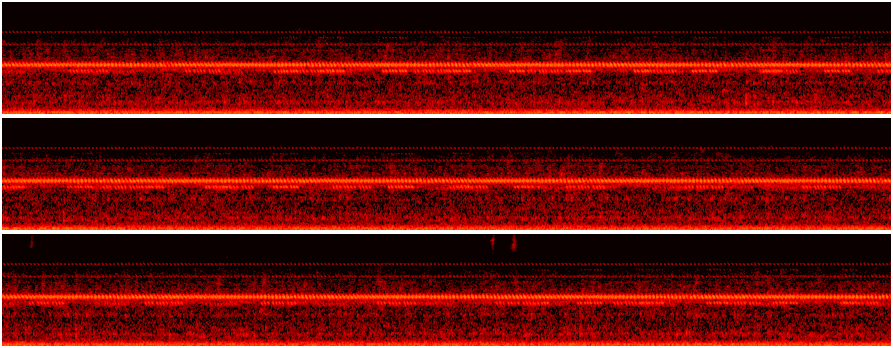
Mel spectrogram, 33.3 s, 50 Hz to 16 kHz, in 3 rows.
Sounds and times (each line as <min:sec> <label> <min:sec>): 0:00.0 Night forest insects 0:33.3
0:00.0 a creek which flows alongside the road 0:33.3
